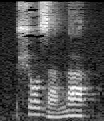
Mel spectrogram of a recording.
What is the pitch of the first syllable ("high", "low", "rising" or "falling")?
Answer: high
